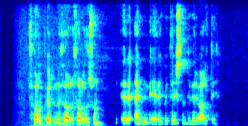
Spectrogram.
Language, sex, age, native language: Icelandic, male, 40-49, Icelandic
